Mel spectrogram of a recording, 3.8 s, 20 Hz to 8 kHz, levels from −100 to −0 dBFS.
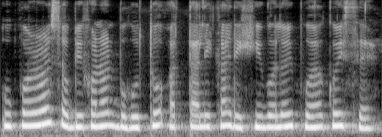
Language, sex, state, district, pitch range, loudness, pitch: Assamese, female, Assam, Kamrup Metropolitan, 245-270 Hz, -11 LUFS, 255 Hz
